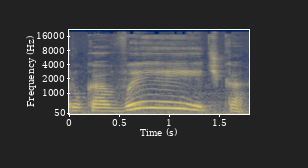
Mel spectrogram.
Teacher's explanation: відповідно в нас третій склад тому що коли ми вимовляємо Рукавичка Ми чуємо що наголос падає на третій склад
